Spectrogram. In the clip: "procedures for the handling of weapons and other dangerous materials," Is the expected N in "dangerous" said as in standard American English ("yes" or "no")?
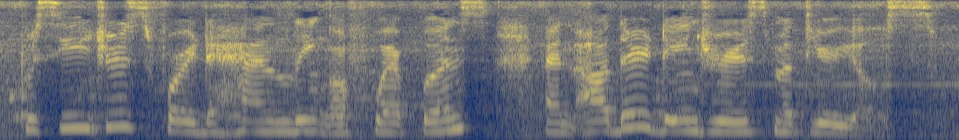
yes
